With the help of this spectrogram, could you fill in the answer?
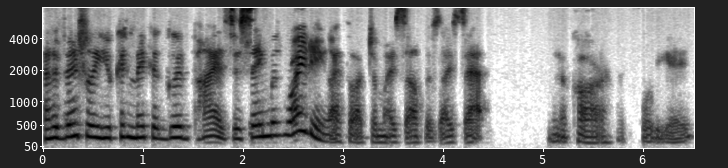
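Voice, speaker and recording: Speaking fairly quickly with an American accent, a woman has a fairly high pitch and very wide pitch swings. Her tone is dark and mellow and somewhat breathy, with a dry, close sound and no echo. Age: 80s+. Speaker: memoirist and writer. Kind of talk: interview. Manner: hesitant, with many fillers.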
